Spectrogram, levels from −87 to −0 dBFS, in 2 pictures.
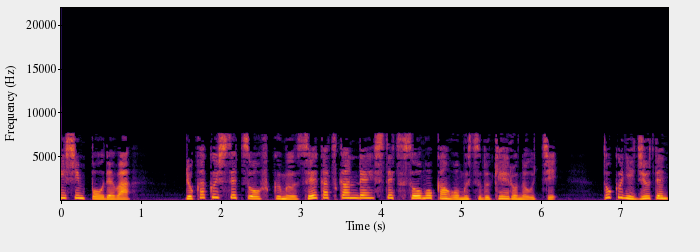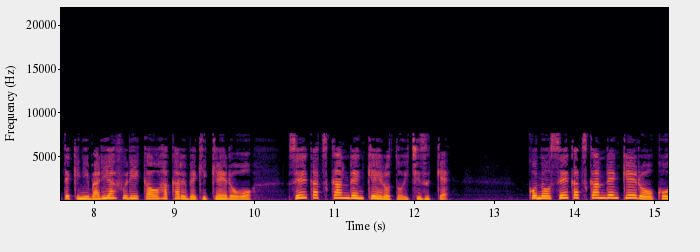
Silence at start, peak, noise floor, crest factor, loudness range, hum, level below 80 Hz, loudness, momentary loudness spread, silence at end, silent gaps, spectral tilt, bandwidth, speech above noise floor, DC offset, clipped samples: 0 s; -4 dBFS; -63 dBFS; 18 dB; 2 LU; none; -62 dBFS; -21 LUFS; 7 LU; 0 s; none; -5.5 dB/octave; 8 kHz; 42 dB; under 0.1%; under 0.1%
